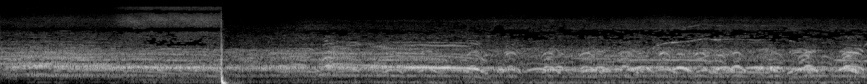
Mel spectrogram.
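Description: A crowd of young men sings and chants loudly in unison.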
